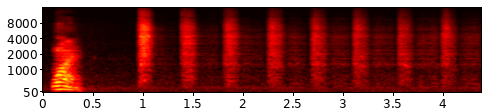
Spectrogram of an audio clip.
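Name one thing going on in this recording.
A man breathes out in steady, rhythmic breaths.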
